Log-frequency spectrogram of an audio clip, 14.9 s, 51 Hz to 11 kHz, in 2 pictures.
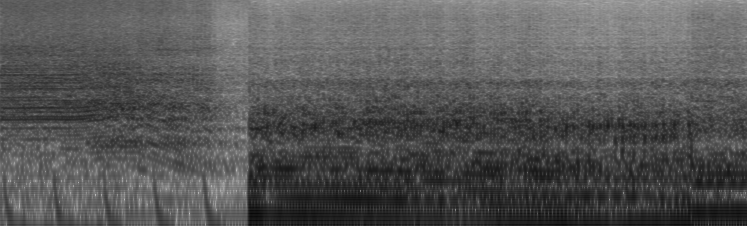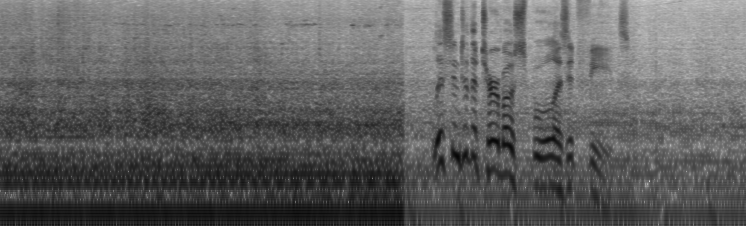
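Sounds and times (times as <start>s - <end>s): large engine drone: 0.0s - 14.9s.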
